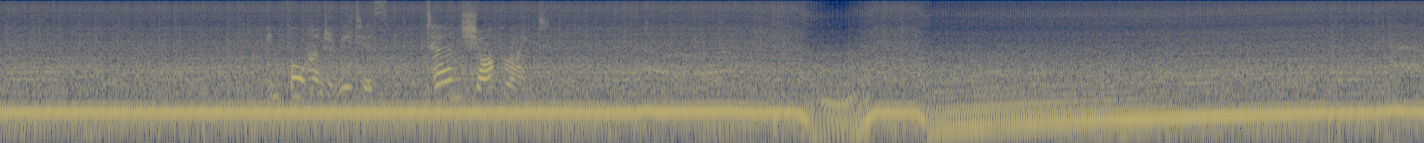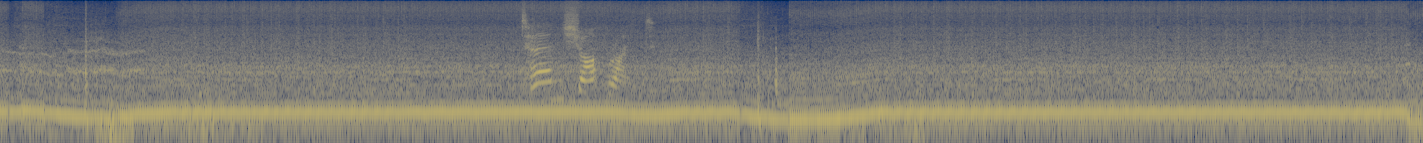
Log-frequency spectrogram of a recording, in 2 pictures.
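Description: A car engine hums steadily, dropping and rising in pitch as gears shift.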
